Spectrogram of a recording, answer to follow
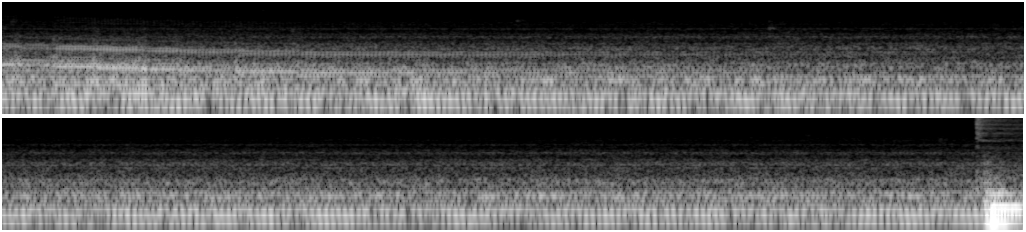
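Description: Quiet background music: a low, steady drone with faint held notes, after a louder note fades out in the first second.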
